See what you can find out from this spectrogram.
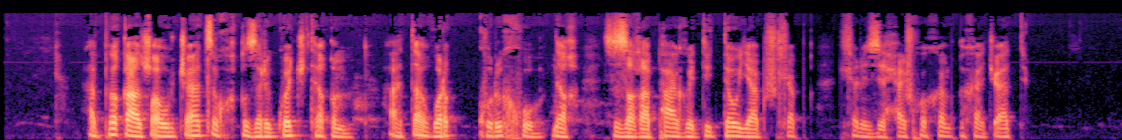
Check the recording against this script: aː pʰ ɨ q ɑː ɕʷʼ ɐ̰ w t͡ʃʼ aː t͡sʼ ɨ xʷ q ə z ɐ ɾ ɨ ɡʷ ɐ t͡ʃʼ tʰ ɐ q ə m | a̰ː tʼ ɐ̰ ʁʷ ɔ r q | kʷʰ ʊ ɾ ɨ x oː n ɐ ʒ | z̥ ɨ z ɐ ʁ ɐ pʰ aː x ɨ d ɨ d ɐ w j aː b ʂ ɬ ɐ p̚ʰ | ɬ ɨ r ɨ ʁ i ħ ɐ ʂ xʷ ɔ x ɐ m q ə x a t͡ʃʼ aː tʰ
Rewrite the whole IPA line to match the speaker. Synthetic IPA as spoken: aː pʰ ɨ q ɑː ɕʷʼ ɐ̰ w t͡ʃʼ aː t͡sʼ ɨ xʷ q ə z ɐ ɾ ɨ ɡʷ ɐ t͡ʃʼ tʰ ɐ q ə m | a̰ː tʼ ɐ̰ ʁʷ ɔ r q | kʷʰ ʊ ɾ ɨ x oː n ɐ ʁ | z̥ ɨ z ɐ ʁ ɐ pʰ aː ɣ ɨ d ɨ d ɐ w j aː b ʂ ɬ ɐ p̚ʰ | ɬ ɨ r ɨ z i ħ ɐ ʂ xʷ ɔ x ɐ m q ə x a t͡ʃʼ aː tʰ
